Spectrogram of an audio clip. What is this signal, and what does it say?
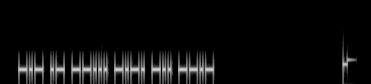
Morse code, heard as a keyed tone, about 44 wpm, 700 Hz. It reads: KA7CDQ
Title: USA Call Signs 45wpm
